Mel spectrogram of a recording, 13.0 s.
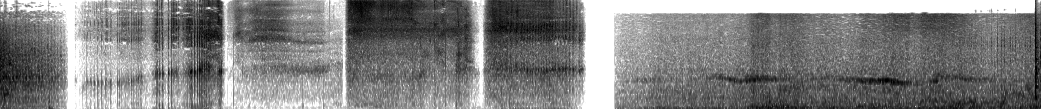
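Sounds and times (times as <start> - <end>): snoring sound: 1.0 - 7.4.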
